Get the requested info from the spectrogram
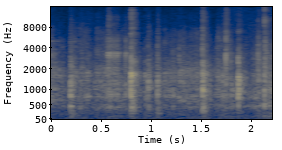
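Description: Cardboard advent calendar and its clear plastic tray creaking and clicking as a stuck door is pried open with fingernails, a string of irregular clicks and crackles.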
